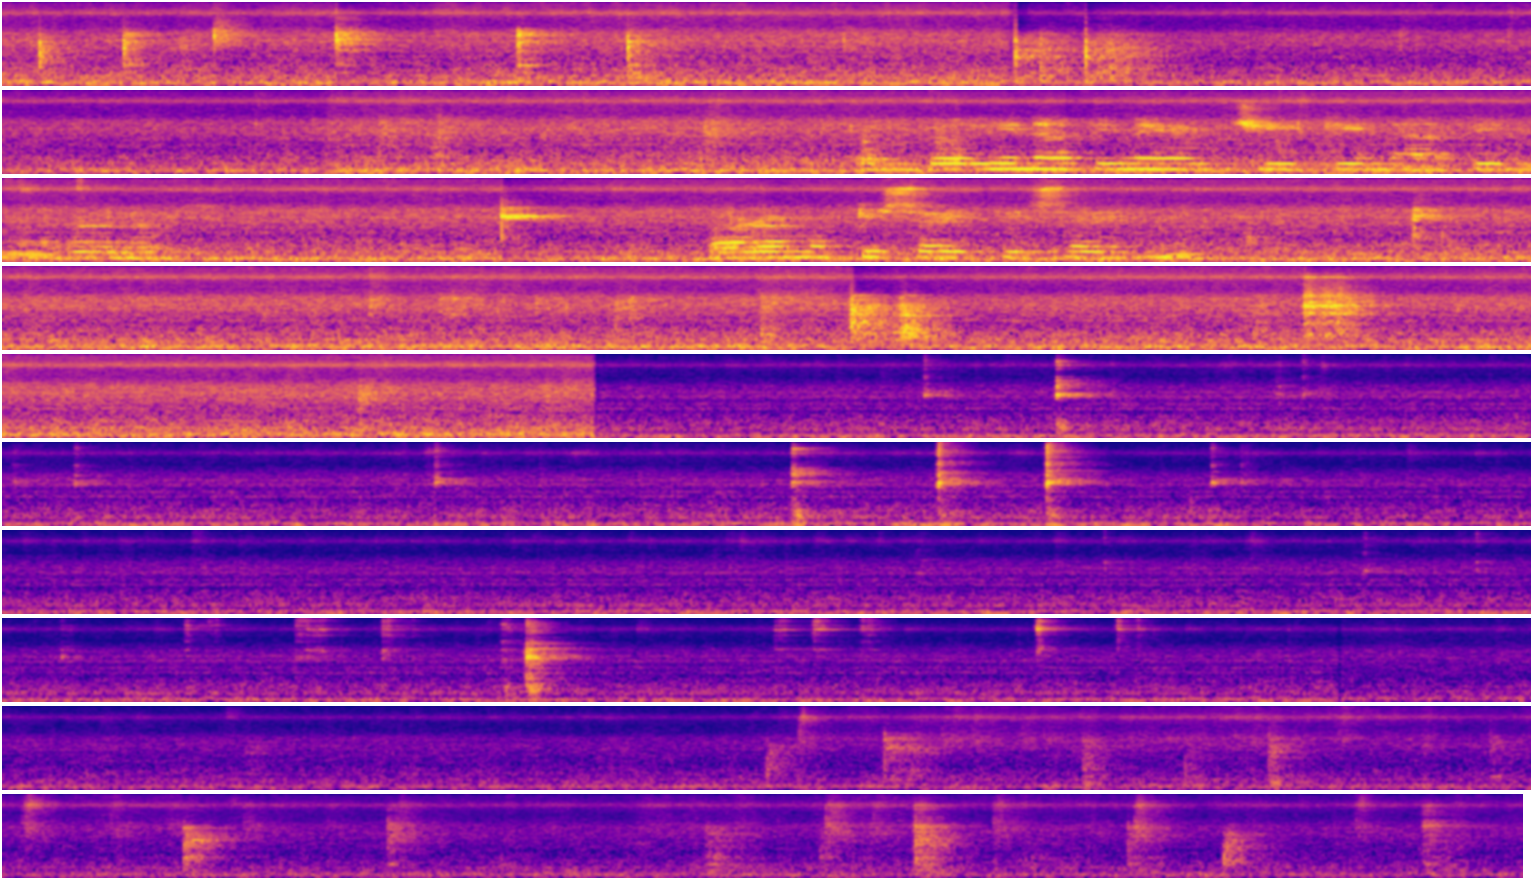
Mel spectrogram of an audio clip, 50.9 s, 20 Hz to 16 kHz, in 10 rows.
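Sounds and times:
utensils clinking against pot: 0:28.1 - 0:29.8, 0:34.7 - 0:39.6.

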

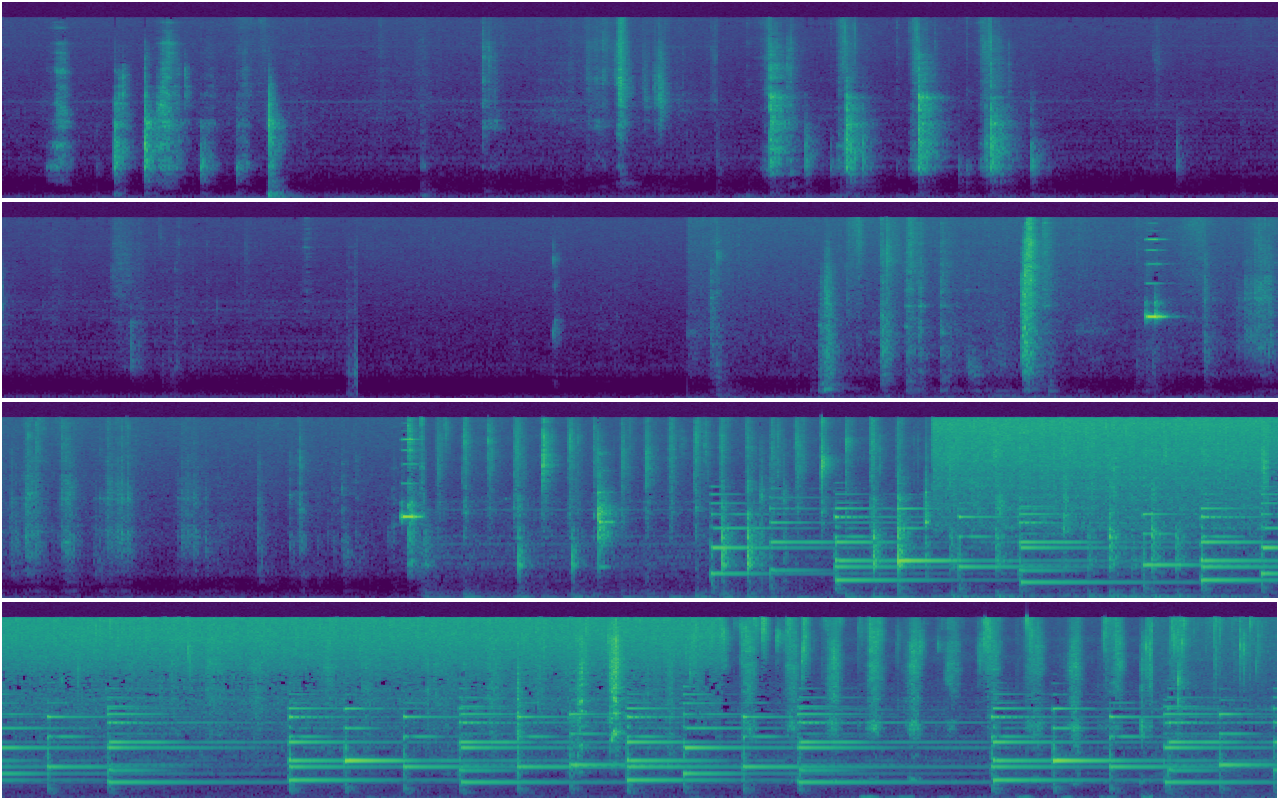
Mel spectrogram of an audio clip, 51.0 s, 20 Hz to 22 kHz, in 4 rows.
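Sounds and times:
knife chopping on wooden board: 0:29.8 - 0:37.5.

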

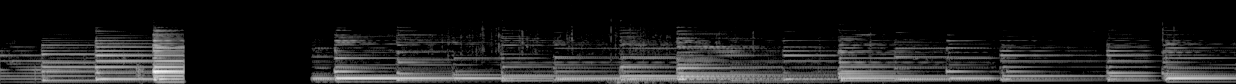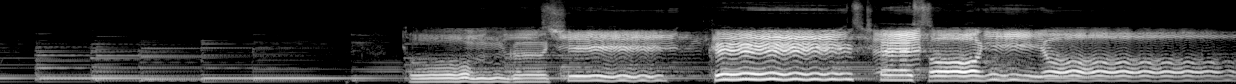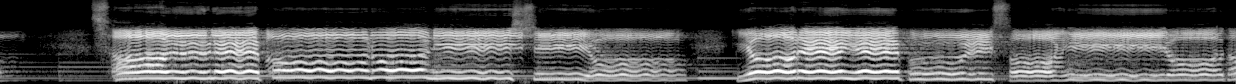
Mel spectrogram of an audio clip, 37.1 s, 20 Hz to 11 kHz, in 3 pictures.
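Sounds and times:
piano: 0:00.0 - 0:01.9, 0:03.1 - 0:37.0
solo voice singing with vibrato: 0:16.4 - 0:24.9, 0:25.7 - 0:37.0.

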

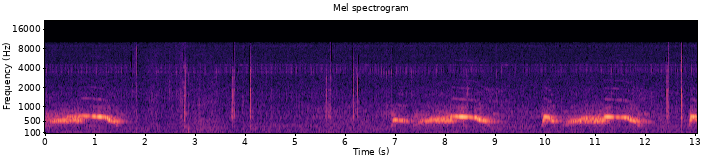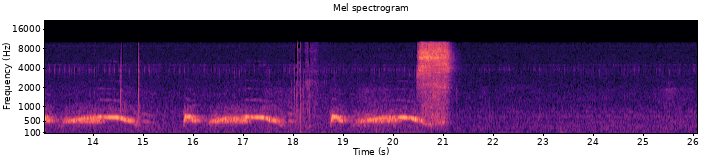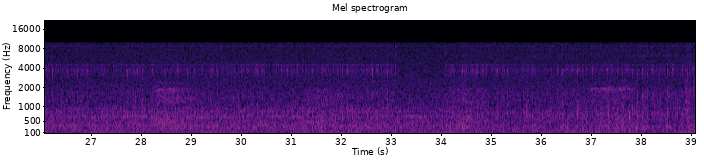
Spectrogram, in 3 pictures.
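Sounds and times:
pigeon cooing: 0:00.0 - 0:01.7, 0:06.9 - 0:09.2, 0:09.9 - 0:12.2, 0:12.8 - 0:21.3.

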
